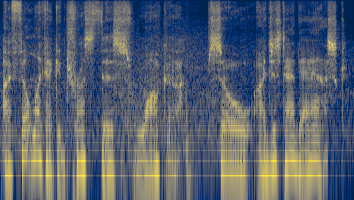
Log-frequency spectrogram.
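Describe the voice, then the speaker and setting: Earnest boyish hero, animated pitch. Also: male voice, a little slow, background noise. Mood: reflective. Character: earnest, unsure teenage boy athlete, displaced hero. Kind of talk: video game dialogue and narration. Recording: music behind the voice.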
